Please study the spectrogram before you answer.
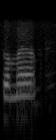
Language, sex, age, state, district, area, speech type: Hindi, male, 30-45, Bihar, Samastipur, rural, conversation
